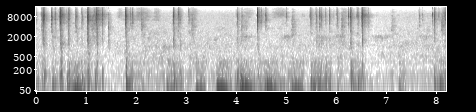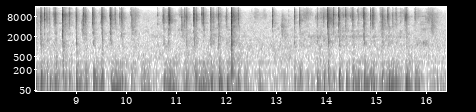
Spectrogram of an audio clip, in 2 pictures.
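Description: Steady typing on a computer keyboard while entering a business address into accounting software, with quick bursts of close, crisp key clicks and short pauses between words.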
